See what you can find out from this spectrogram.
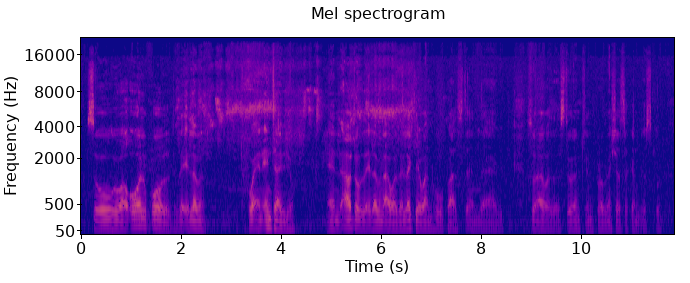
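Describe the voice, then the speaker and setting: Through noticeable background noise, a man talks at a moderate pace in a very deep, low pitch with fairly even intonation. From northern Nigeria, Zaria area. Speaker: veteran journalist and former politician. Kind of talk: interview.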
